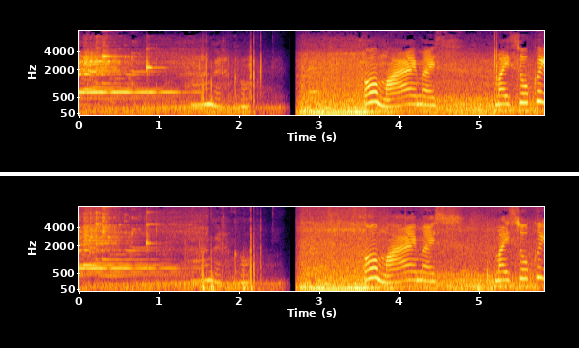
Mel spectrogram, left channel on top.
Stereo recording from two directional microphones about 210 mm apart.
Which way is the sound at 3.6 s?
5° right (ahead or behind).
